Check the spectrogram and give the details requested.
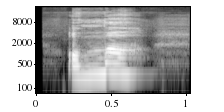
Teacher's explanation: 엄마 keeps 미음 soft and nasal.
